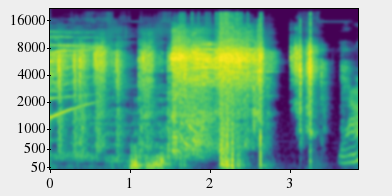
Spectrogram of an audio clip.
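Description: A 'bullet bomb' firecracker going off close by: a string of sharp cracks and bursts with crackling, hissing tails, loud and uneven, with brief gaps between the blasts.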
